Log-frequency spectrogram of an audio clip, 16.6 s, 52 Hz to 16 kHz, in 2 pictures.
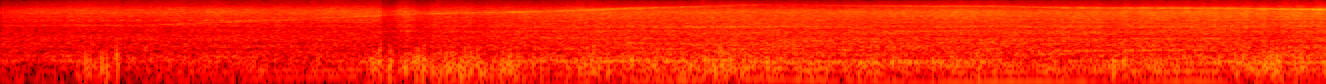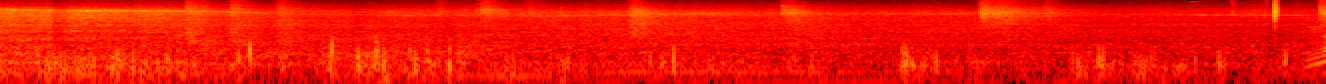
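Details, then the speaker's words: Diesel bus GAL WVL464 on route B16 roars past with a loud, raspy, uneven low rumble from an exhaust leak left unrepaired for months. "I'm convinced the engineers of beex want the bus they want to keep the bus sounding like that because this thing has been left with that exhaust Le for months now"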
